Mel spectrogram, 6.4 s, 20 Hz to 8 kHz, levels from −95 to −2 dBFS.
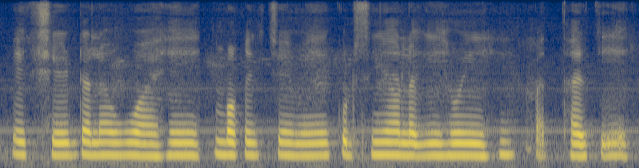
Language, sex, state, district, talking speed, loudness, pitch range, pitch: Hindi, female, Bihar, Madhepura, 120 wpm, -18 LUFS, 170-180 Hz, 175 Hz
